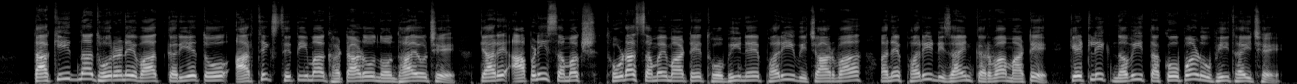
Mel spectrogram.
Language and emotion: Gujarati, neutral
